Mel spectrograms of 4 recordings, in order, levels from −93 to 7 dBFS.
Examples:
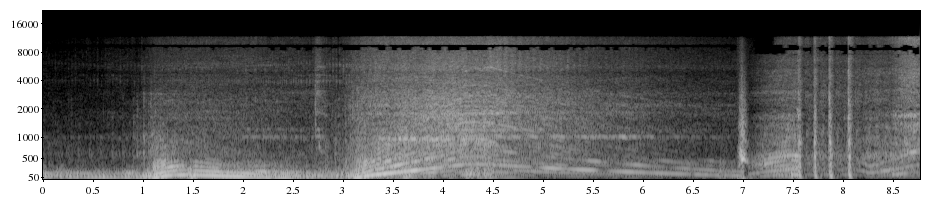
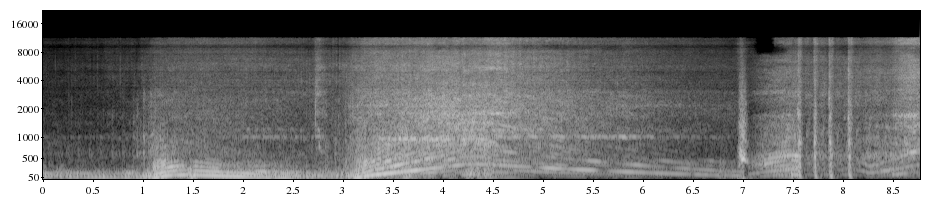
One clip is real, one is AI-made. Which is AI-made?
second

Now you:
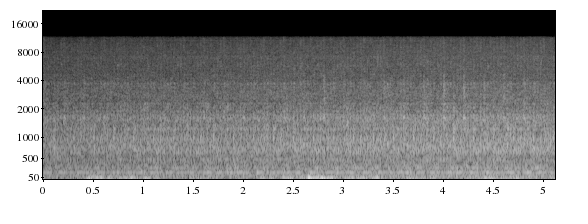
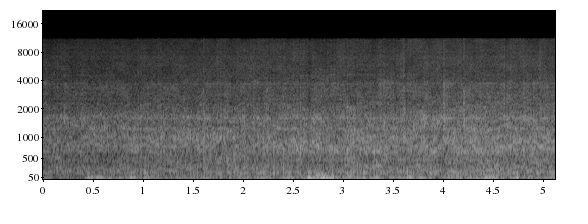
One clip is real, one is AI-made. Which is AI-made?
second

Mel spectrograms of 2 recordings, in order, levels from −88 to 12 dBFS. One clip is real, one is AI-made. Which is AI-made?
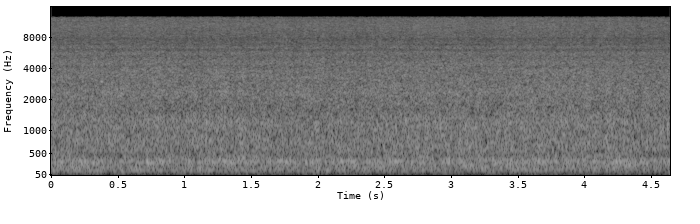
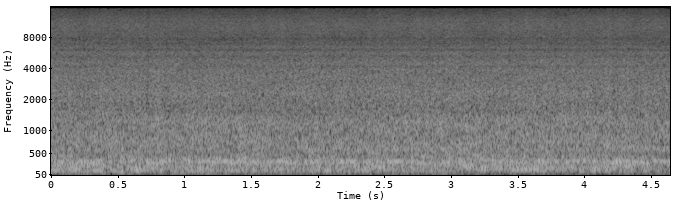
second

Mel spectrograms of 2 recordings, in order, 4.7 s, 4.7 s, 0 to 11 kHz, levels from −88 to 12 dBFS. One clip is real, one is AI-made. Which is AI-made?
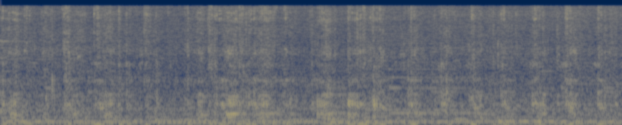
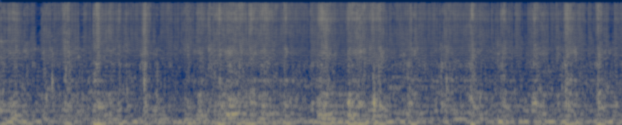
second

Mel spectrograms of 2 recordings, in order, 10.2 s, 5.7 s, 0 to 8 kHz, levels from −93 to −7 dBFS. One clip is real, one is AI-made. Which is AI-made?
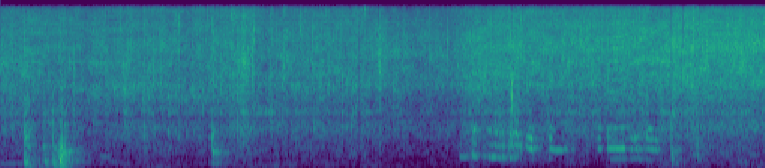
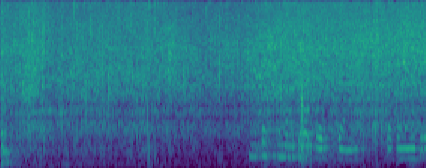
first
